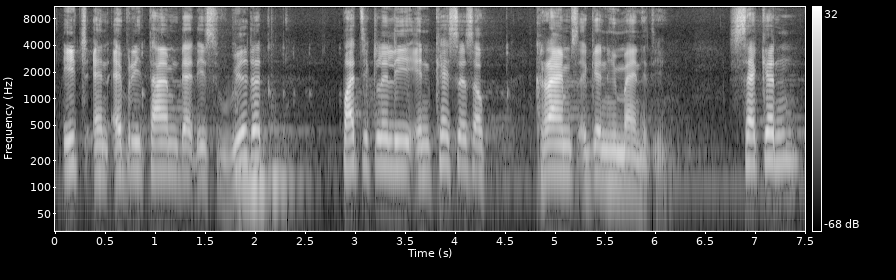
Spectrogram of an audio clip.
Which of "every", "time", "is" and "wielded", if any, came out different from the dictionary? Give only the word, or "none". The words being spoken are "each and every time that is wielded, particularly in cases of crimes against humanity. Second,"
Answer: is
